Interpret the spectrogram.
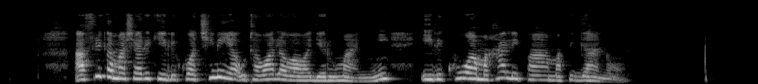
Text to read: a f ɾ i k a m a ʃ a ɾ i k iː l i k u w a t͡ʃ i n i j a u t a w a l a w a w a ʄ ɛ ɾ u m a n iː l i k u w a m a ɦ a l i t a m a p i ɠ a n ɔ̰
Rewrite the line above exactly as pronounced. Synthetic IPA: a f ɾ i k a m a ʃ a ɾ i k iː l i k u w a t͡ʃ i n i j a u t a w a l a w a w a ʄ ɛ ɾ u m a n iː l i k u w a m a ɦ a l i p a m a p i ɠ a n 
